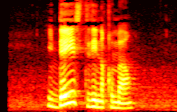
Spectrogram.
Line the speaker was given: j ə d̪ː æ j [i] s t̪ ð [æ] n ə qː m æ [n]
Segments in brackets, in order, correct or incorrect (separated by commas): incorrect, incorrect, incorrect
